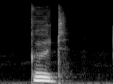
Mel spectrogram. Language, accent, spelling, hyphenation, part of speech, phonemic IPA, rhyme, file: English, Received Pronunciation, good, good, adjective / interjection / adverb / noun / verb, /ɡʊd/, -ʊd, En-uk-good.ogg
- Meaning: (adjective) Of a person or an animal: 1. Acting in the interest of what is beneficial, ethical, or moral 2. Competent or talented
